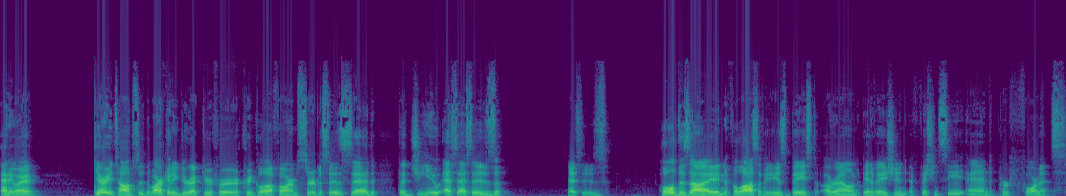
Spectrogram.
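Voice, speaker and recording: A man with a plain, everyday voice talks at a moderate pace, his pitch fairly high and his intonation lively. The recording is very clean, with a silent background. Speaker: livestream host reading farm news. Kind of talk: casual live stream, reading articles aloud with commentary.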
